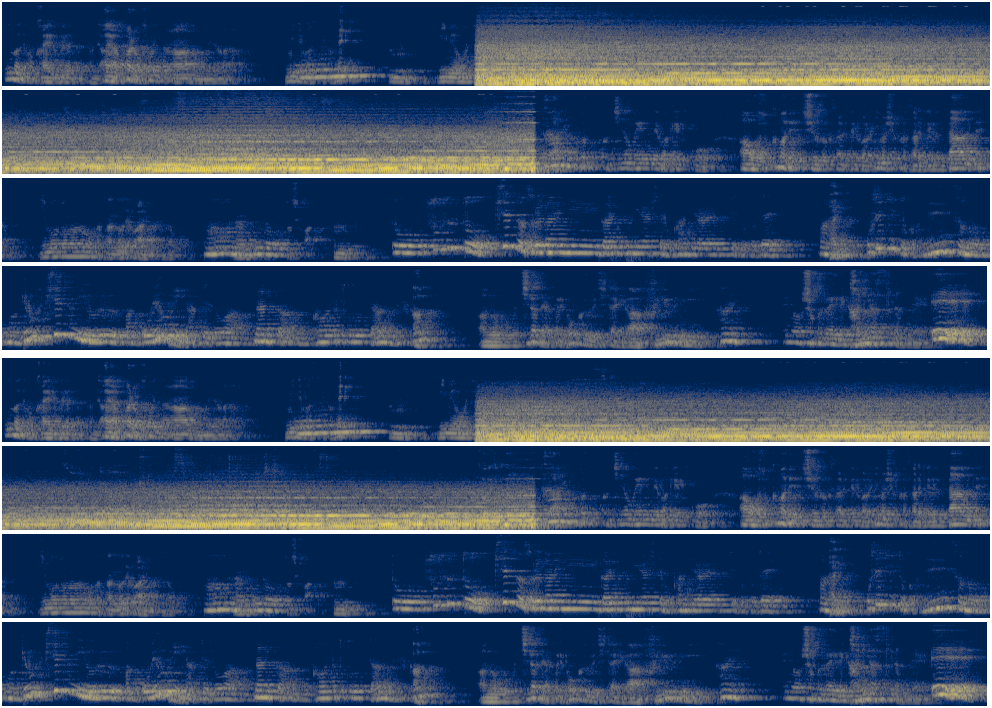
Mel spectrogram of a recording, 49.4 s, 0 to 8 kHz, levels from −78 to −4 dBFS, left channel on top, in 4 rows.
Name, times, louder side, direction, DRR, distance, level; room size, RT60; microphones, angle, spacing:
voice 1, 0.0-2.9 3.5-4.3 4.8-5.1 5.4-6.0 8.9-9.0 16.8-17.0 18.3-24.7 25.1-26.9 27.6-27.8 28.2-28.5 28.8-29.0 35.0-35.2 39.1-39.3 42.2-42.3 43.0-45.8 46.8-48.6, equal, 10° right, 1 dB, 7.7 m, -41 dB
voice 2, 3.6-4.7 7.1-8.9 12.6-17.5 19.1-19.5 27.2-28.2 29.6-34.4 34.9-42.3 46.0-46.3 48.7-49.2, equal, 30° right, 1 dB, 5.8 m, -35 dB
sound 1, 5.9-19.0, left 3 dB, 85° left, 0.7 m, -16 dB
22.5 x 22.0 x 6.7 m, 0.91 s
head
